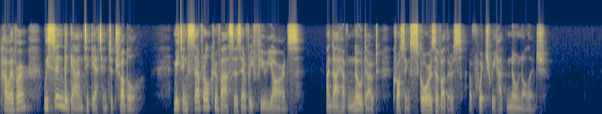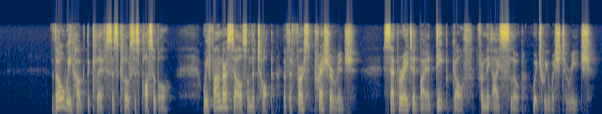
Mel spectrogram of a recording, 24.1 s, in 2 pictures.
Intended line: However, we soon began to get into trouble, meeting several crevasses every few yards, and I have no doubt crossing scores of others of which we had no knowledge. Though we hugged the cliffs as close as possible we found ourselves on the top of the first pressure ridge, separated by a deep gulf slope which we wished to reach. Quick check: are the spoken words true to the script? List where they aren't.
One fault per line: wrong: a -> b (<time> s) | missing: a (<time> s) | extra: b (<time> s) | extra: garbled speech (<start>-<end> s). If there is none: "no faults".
extra: from the ice (21.6 s)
